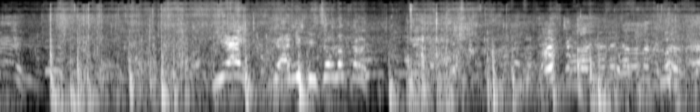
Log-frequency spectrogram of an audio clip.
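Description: A small boat moves through water on a Goa trip, with splashing and sloshing close by under lively, overlapping shouts and talk from the people aboard.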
